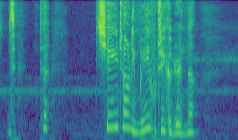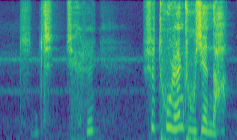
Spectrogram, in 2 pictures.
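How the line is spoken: Near tears. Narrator (Chinese): 小谢几乎是带着哭腔说出了

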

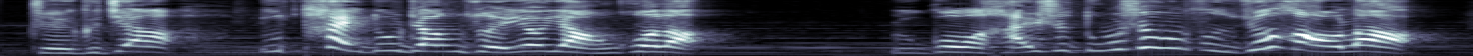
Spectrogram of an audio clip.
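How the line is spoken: Loud shout. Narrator (Chinese): 他大声叫道

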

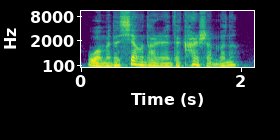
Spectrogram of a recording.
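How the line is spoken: Tender, soft. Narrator (Chinese): 季嫣然深情地柔声说

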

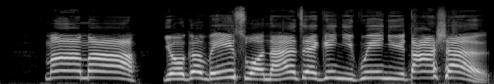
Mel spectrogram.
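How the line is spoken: Sudden loud shout. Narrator (Chinese): 这小姑娘突然大声的喊道

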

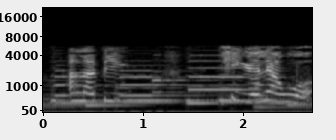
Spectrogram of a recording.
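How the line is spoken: Crying. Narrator (Chinese): 公主哭着说

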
